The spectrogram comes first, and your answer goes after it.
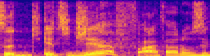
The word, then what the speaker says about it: GIF: But the creator of GIF says it should be pronounced with a soft G. So apparently I'm not right. The jars are being sold on Amazon. Is it GIF or is it Jif?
